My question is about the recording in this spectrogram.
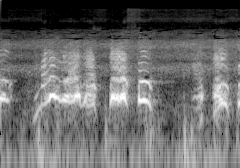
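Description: A high-pitched voice babbling unintelligible gibberish in a string of short, quick syllables.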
